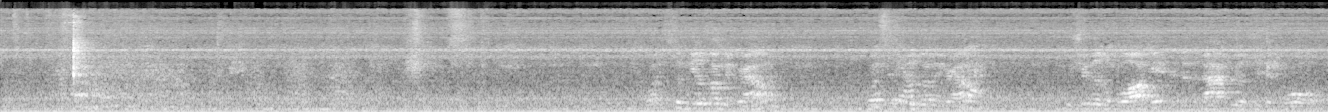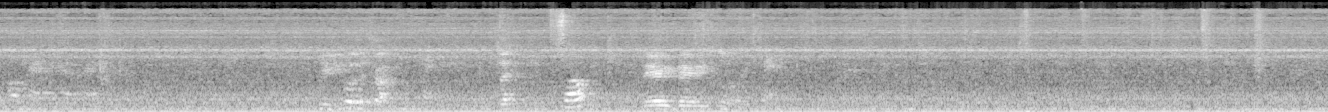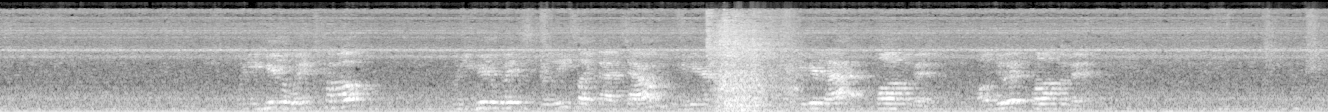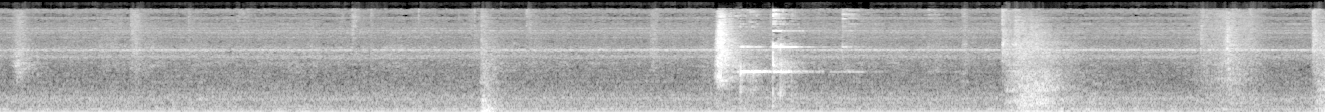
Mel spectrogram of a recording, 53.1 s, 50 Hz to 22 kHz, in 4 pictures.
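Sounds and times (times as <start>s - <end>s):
truck engine idling: 0.0s - 53.0s
heavy thump: 44.6s - 45.0s
sharp metallic clank: 47.0s - 48.6s.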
